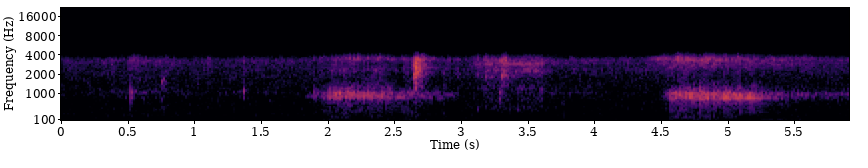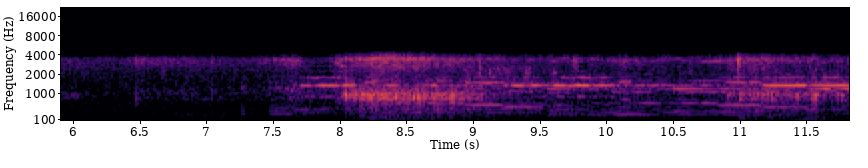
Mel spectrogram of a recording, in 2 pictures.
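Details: A person snoring loudly during sleep; repeated buzzing, rattling snores on inhalation with music playing in the background.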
